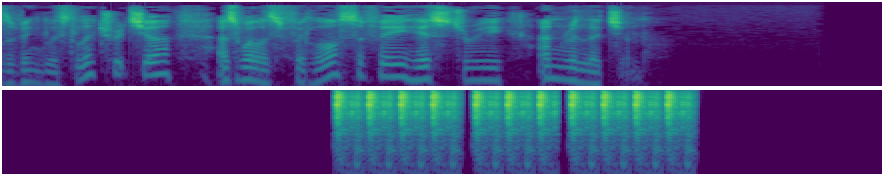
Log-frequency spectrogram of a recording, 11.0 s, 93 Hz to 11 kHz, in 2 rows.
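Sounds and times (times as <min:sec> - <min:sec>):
typing on computer keyboard: 0:07.6 - 0:09.9.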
